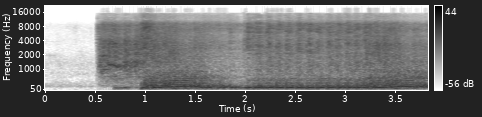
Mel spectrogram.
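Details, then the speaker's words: Wheel Horse pulling tractor after a new welded aluminum fuel tank and fuel lines, fuel pump primed, running indoors: catches at once and settles into a loud, rough, lopey run with a deep throb, steady and healthy; normal running. "Now we can fire this up. I'm not going to run for too long because it's pretty loud in here. Just get ready, this thing's loud."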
